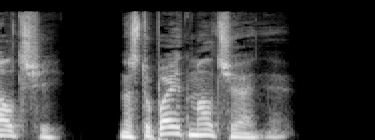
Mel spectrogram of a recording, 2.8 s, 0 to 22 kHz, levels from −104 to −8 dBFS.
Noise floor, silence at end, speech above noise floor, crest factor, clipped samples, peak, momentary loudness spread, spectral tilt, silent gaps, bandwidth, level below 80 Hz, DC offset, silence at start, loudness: under -90 dBFS; 0.7 s; over 72 dB; 16 dB; under 0.1%; -4 dBFS; 14 LU; -4.5 dB/octave; 0.56-0.87 s; 15.5 kHz; -42 dBFS; under 0.1%; 0 s; -19 LUFS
